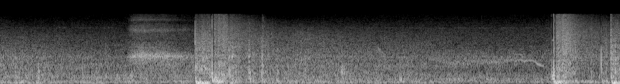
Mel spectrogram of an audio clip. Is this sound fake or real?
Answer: real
